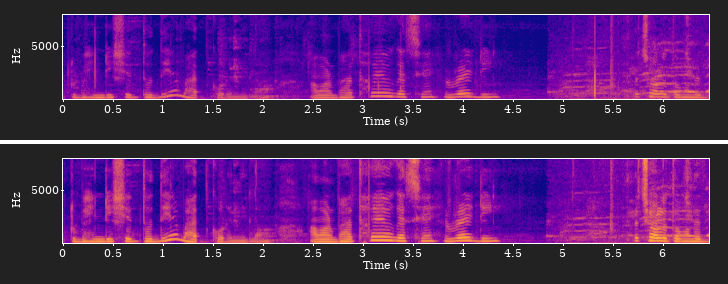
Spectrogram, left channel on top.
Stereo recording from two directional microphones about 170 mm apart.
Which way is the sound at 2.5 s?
35° right (ahead or behind).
